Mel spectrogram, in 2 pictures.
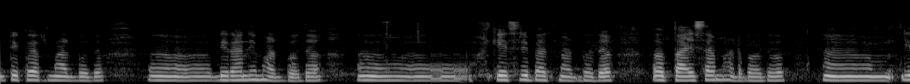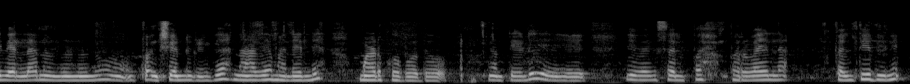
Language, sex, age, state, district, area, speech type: Kannada, female, 45-60, Karnataka, Kolar, rural, spontaneous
